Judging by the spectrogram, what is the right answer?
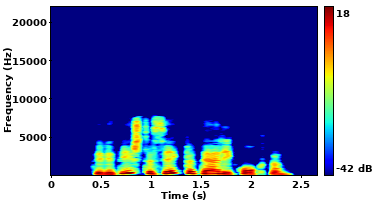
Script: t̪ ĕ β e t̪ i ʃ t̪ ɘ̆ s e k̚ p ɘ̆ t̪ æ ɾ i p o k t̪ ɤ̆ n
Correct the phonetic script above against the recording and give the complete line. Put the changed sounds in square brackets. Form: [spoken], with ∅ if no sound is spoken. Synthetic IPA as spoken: t̪ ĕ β e t̪ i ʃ t̪ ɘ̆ s e k̚ p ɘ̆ t̪ æ ɾ i [k] o k t̪ ɤ̆ n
